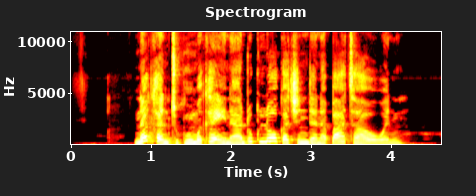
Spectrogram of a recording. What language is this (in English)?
Hausa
